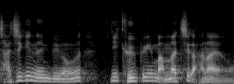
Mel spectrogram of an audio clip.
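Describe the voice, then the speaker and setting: The recording is very clean, and the background is silent. Through it, a man speaks very rapidly. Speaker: real estate instructor. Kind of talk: lecture. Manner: fast.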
